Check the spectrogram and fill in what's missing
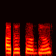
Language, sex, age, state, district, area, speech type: Nepali, female, 18-30, West Bengal, Alipurduar, rural, conversation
